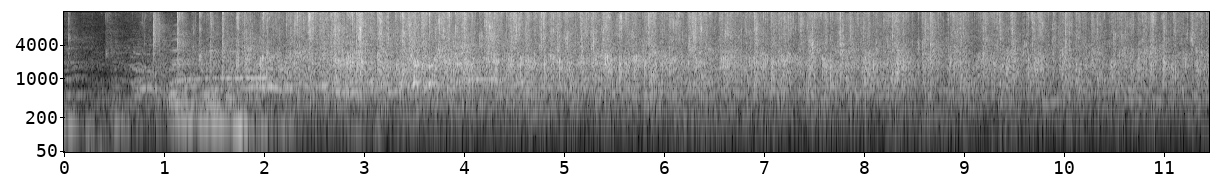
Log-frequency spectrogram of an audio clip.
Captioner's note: applause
